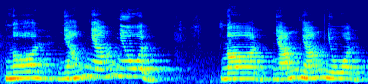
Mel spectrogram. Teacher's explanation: in the South, we love to adapt the nya version into words starting with la for the cute effect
